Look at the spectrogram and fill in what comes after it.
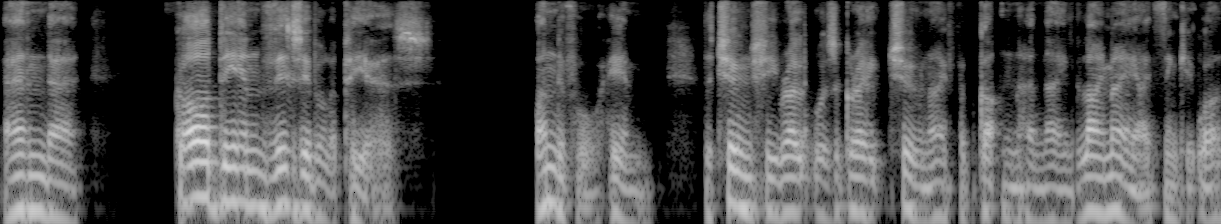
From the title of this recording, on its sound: Malaysia Meets (Zoom)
